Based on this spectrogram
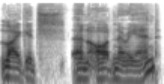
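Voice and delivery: low, soft American tourist; puzzled American man. Acted. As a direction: ask low, with a questioning rise. Reader plays puzzled American man.

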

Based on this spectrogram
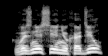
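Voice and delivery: stern and insistent. Acted. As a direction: interrogate him sternly. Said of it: "строго и настойчиво вдруг спросил".

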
